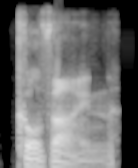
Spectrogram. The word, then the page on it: corvine: British English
